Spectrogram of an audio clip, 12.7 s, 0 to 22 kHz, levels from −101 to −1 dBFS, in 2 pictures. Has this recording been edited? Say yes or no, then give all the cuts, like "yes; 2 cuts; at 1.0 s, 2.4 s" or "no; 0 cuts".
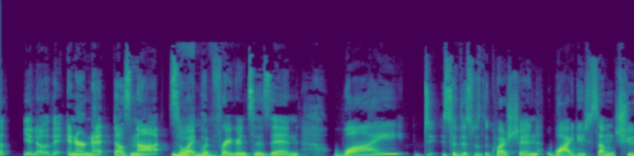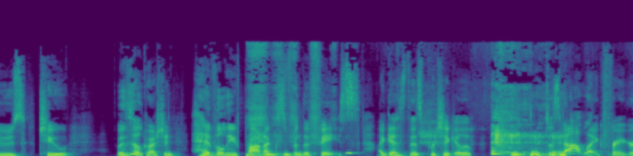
yes; 6 cuts; at 1.9 s, 6.1 s, 6.7 s, 7.8 s, 8.7 s, 11.0 s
